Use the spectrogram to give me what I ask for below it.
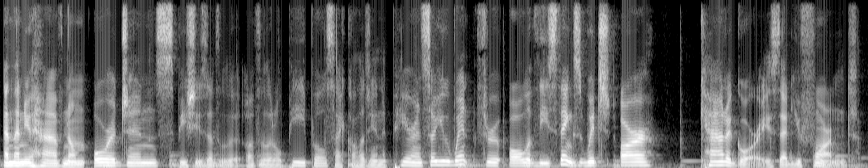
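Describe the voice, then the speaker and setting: With faint music behind him, a man in his forties hosts a casual podcast interview; he's not a native English speaker. His gravelly, mid-range voice has lively intonation and a moderate pace, and he rambles enthusiastically with lots of fillers.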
